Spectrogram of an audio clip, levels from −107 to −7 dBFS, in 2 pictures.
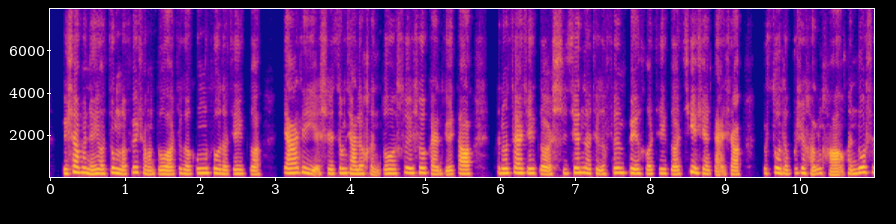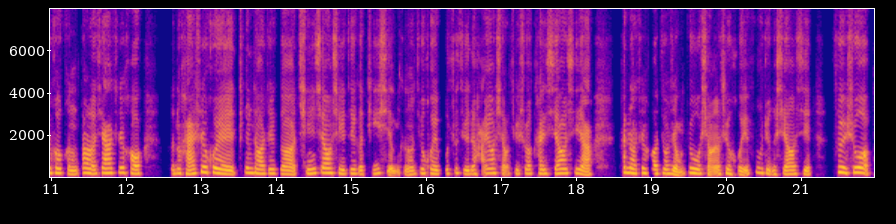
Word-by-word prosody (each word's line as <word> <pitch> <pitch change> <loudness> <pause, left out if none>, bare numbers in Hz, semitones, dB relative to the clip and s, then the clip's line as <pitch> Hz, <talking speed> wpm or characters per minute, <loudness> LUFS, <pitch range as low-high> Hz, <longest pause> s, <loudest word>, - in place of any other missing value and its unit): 比 200 - +1
上 255 +4 +4
半 235 - +2
年 190 0 +2
要 195 -1 +1
重 220 +2 +1
得 180 - +1
非 250 +5 -1
常 190 -7 -3
多， 180 -2 +2
这 210 +4 -5
个 185 -3 0
工 220 +3 -1
作 215 -2 0
的 185 - 0
这 190 +1 -2
个 175 -3 -3 0.3
压 225 0 +4
力 235 -3 0
也 - - +1
是 195 -1 -2
增 215 +2 -1
加 200 -3 +2
了 190 - +2
很 180 -7 -5
多， 200 +2 0
所 205 +4 -3
以 220 - +3
说 230 +1 +1
感 180 -5 -2
觉 170 0 -1
到 190 -1 +4 0.3
可 220 - -4
能 215 0 +4
在 225 0 +3
这 215 -1 +2
个 175 -5 +2
时 200 +2 -6
间 230 +3 +1
的 220 -3 +1
这 200 - -4
个 180 - -1
分 230 +4 -1
配 210 -3 +2
和 200 -2 -2
这 205 +2 -3
个 175 -2 0
界 240 +7 0
限 200 -4 -1
感 175 - -3
上 170 -3 0 0.3
就 210 - -4
做 225 +3 +3
得 190 -3 -1
不 205 +4 -9
是 225 +1 +1
很 195 0 -2
好， 145 -6 +1
很 195 -2 -3
多 245 +3 +5
时 245 -2 -4
候 225 -1 +2
可 210 -4 -6
能 170 0 +1
到 225 +3 +1
了 190 -3 +2
家 225 +1 +2
之 235 +1 -1
后， 195 -4 +3 0.4
可 185 - -6
能 210 - 0
还 195 -2 +2
是 255 +5 +3
会 205 -9 +4
听 230 +4 -3
到 200 -3 +2
这 200 0 -1
个 175 -4 +1
群 200 +5 -2
消 225 0 +2
息 215 -4 -1
这 200 +1 -3
个 175 - -1
提 190 +3 -6
醒， 220 - -1
可 - - -9
能 160 +2 -1
就 205 +2 -3
会 195 -3 0
不 185 +2 -7
自 220 +3 -7
觉 180 -5 0
地 180 - -1
还 185 - -5
要 215 - +1
想 220 - -3
去 185 - -5
说 190 +1 -2
看 195 -1 -1
消 205 +1 +1
息 215 -2 -3
啊， 180 - +2 0.4
看 245 - +1
到 220 -3 +4
之 225 - -1
后 195 - +2
就 200 0 -1
忍 155 -7 +4
不 - - -3
住 215 -2 +3
想 205 - -1
要 - - +1
去 190 +3 -1
回 175 -4 0
复 230 +1 -5
这 195 -4 -1
个 170 - -3
消 175 +1 +1
息。 180 -3 -1 0.3
所 260 - +3
以 240 - +5
说， 245 +2 +3
200 Hz, 335 characters per minute, -24 LUFS, 185-220 Hz, 0.4 s, 多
